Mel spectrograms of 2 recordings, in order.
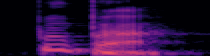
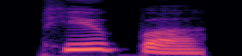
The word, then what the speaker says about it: pupa: doing the butterfly run the crystal stage of butterfly development is called poopa kind of weird though that the AI voice mispronounces it Pupa Pupa well that's kind of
